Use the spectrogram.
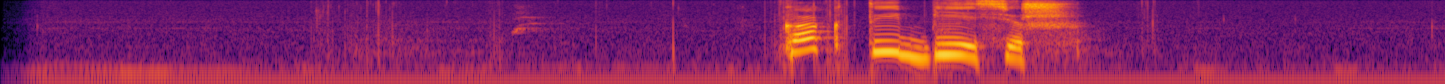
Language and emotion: Russian, angry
